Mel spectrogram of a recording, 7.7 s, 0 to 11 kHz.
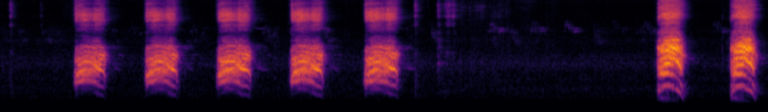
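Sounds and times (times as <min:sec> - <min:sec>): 
hooded crow Corvus cornix: 0:00.7 - 0:04.1, 0:06.6 - 0:07.6.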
